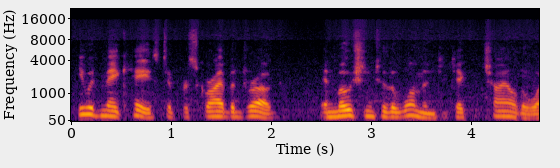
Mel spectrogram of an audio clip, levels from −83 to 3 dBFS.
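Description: From the start, noise suppressor artifacts are present: the suppressor estimates the steady background and pulls each band it judges to be noise down by about 18 dB, frame by frame. The room noise, sitting about 18 dB below the speech, therefore dips in the gaps and swells back under speech.

Speech cut by the noise suppressor occurs three times. From 0.81 to 1.36 s, the gain drops by up to about 16 dB across a couple of hundred milliseconds in total; from 1.54 to 1.78 s, by up to about 14 dB over roughly 150 ms; and from 3.67 to 3.86 s, by up to about 15 dB over roughly 100 ms. In each case low-level speech energy was classified as noise and attenuated with the background, so those portions sound swallowed and faint.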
